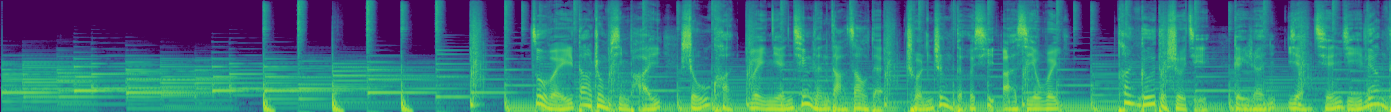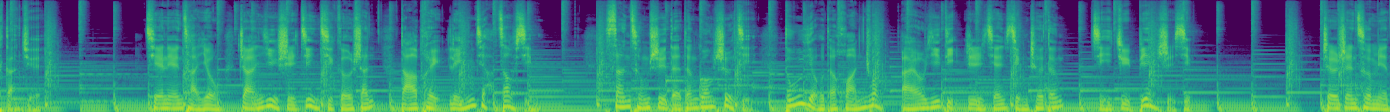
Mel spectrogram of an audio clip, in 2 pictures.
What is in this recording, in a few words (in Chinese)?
男, 旁白, 大众suv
